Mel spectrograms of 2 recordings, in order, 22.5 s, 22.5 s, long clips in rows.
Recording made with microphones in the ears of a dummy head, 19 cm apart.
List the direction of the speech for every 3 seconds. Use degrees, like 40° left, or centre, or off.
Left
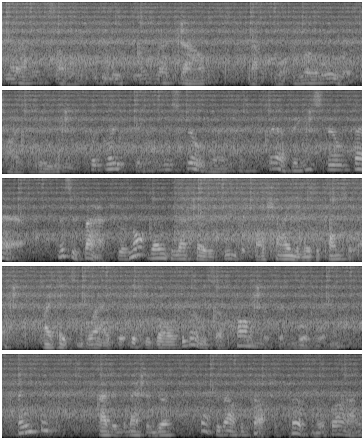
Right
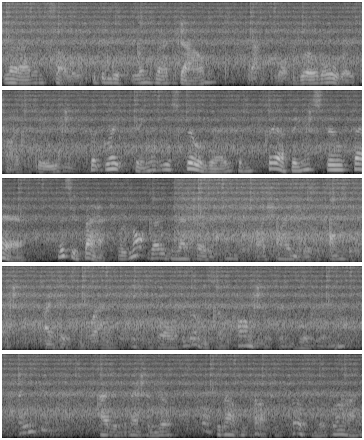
70° right, 70° right, 40° right, centre, 30° left, 40° left, 50° left, 50° left.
